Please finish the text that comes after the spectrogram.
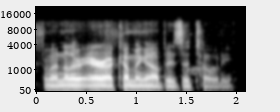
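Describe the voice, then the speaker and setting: A man moderating a panel over a video call, keeping the discussion moving in a relaxed way. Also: sits low, fast, no room sound, highs cut off.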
